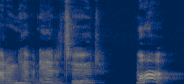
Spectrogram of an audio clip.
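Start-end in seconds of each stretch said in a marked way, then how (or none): 1.3-1.7 sharp high rising what, louder; mock innocent what. Wife denying her attitude to her husband, high indignant what. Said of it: "I could either sit there like".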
